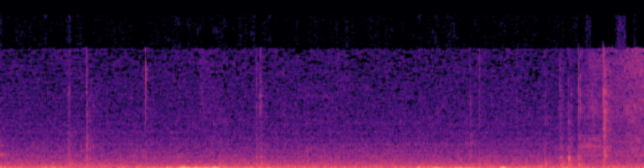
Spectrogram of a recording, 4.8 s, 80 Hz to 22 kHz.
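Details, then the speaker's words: Toshiba Satellite T2130CS thrift-store laptop, built-in floppy drive reading a floppy disk: low uneven whirring with faint clicks; owner suspects a dying floppy drive, not confirmed. "That's not good. You hear that whirring sound? See if I can hold the camera closer to the drive here. That to me indicates a dying floppy drive, so my fears might be realized about that."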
